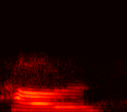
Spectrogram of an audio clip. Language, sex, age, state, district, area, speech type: Kannada, female, 18-30, Karnataka, Gulbarga, urban, conversation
